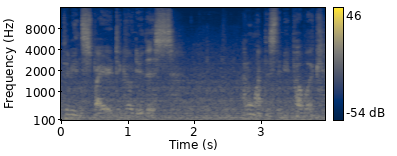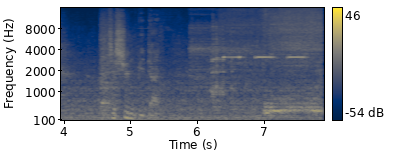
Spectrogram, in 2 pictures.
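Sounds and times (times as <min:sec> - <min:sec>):
speech: 0:00.1 - 0:02.0, 0:02.8 - 0:06.4, 0:07.0 - 0:07.9
short high electronic beeps in a train locomotive cab: 0:06.0 - 0:07.8.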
